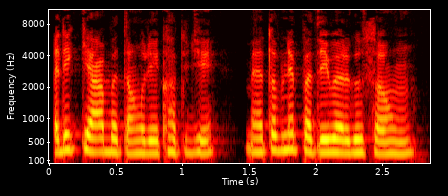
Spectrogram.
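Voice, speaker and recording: A woman's voice: high-pitched, steady tone, fast, lightly acted. A woman voicing a greedy, nagging village wife in a cartoon drama, scolding and pleading.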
